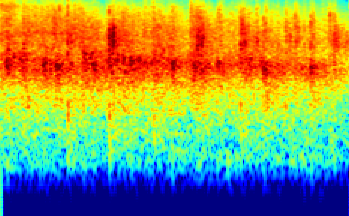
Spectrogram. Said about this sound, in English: I'm so glad you joined us today because it's Easter. That deserves a round of applause. That's applause for Easter, yes.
